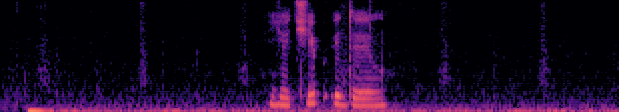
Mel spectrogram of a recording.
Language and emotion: Russian, neutral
